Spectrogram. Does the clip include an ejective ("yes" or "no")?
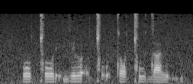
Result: no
